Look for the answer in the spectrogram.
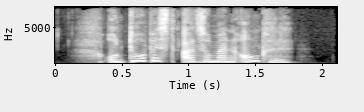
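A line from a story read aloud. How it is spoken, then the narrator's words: Calling out. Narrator (German): rief sie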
